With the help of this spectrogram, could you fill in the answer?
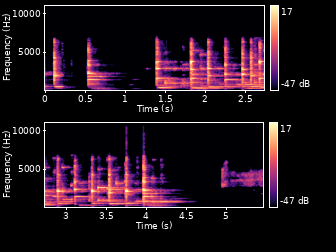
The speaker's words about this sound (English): Sorry, my phone just rang.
